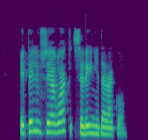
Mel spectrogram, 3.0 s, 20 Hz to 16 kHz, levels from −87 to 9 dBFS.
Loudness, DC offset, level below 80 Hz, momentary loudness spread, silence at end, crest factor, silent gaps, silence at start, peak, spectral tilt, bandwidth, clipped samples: -14 LUFS; under 0.1%; -66 dBFS; 9 LU; 0.45 s; 16 dB; none; 0.4 s; 0 dBFS; -5 dB/octave; 7.8 kHz; under 0.1%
